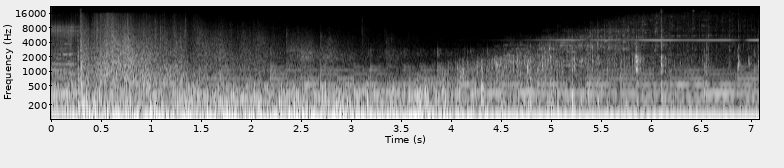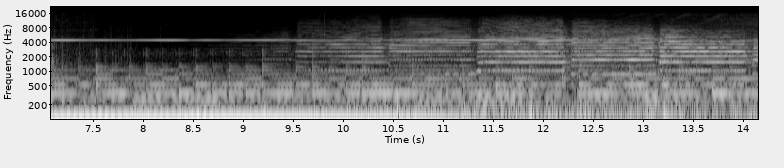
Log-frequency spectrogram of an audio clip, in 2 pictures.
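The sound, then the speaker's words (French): A grenade explosion blasting a drugstore bursts out loudly, then a deep rumble lingers for several seconds while ringing, siren-like tones rise and sustain over the fading roar. No one speaks. “Quelques secondes plus tard, une déflagration assourdissante souffle le drugstore.”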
